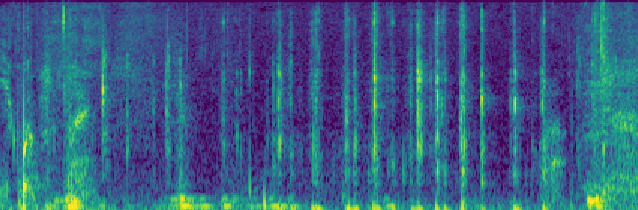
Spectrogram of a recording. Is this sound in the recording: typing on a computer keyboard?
yes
